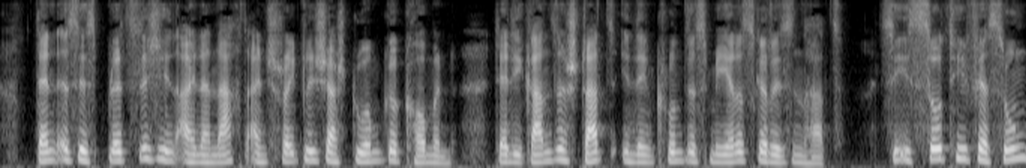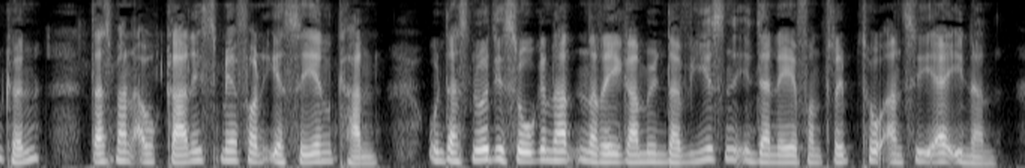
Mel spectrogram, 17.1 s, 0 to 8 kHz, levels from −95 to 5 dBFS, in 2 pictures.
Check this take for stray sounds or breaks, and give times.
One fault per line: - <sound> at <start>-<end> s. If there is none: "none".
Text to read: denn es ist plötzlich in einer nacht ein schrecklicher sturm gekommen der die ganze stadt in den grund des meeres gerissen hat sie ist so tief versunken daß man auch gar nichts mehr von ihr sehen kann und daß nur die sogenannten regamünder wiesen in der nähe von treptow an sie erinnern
none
